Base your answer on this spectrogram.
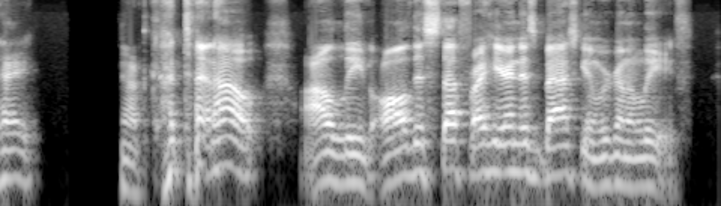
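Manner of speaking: acted calm, composed voice, spoken quickly. Retelling how the speaker told a screaming girl to stop, retelling a calm voice. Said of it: "And I was real calm".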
